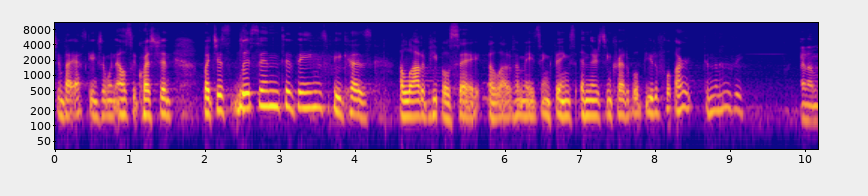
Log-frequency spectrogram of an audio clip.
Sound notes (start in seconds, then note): none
